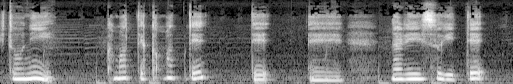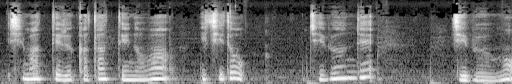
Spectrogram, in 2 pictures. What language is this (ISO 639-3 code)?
jpn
